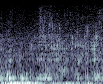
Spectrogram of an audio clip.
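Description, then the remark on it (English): A hotel toilet is flushed repeatedly and floods, with a steady, rushing gurgle of water, continuous throughout, with no one speaking over it. “Because you keep flushing it and you're flooding the toilet.”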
